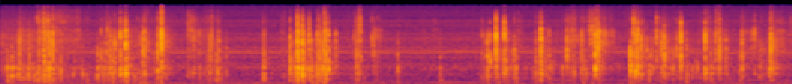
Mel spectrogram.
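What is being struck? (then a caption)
Plastic washing powder pouch. A full plastic pouch of washing powder, held upright in both hands, is squeezed by fingers and tapped with nails. Bright, crisp crinkling of the plastic and the soft shifting of the powder inside come in quick bursts separated by brief quiet gaps.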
